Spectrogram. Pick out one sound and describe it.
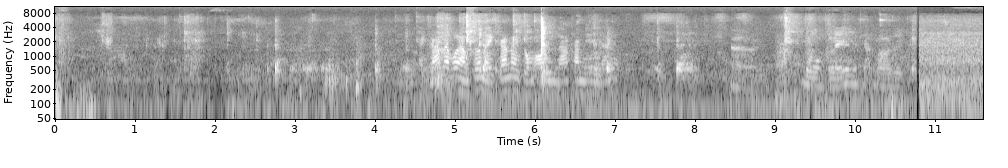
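Metal tools clink and clatter.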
